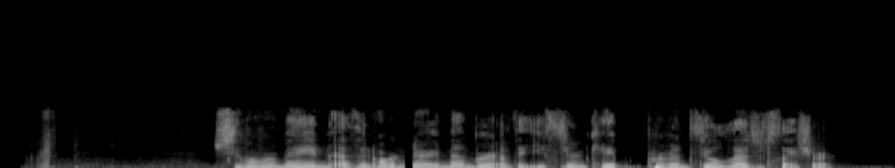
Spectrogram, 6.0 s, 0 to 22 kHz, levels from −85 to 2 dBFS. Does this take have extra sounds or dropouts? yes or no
yes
